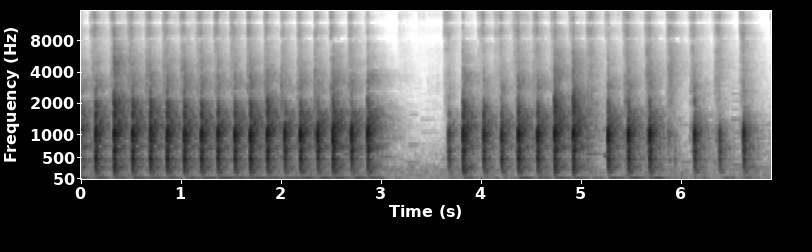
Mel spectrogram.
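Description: Green onion being chopped with a knife on a cutting board, a fast steady run of sharp close knocks, a brief pause, then another quicker run of chops.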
